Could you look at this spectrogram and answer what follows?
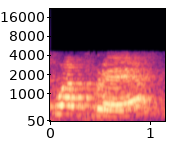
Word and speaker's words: trois: Son père, ses trois frères. Ici on dit trois, pas trois. La lettre S ne se prononce jamais.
